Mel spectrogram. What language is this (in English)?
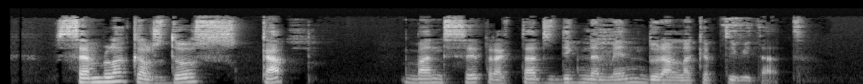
Catalan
